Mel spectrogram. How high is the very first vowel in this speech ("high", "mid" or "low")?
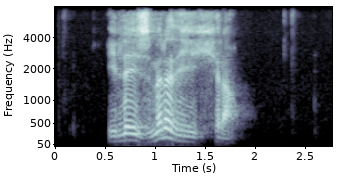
mid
